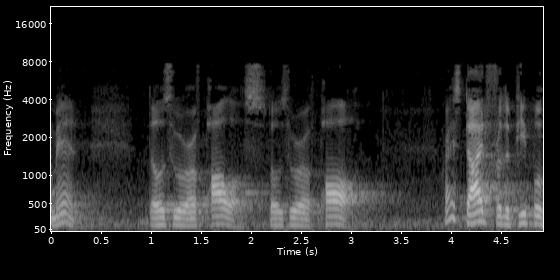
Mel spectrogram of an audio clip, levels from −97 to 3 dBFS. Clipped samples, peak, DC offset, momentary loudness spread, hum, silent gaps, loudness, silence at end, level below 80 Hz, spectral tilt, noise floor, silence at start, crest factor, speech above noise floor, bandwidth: under 0.1%; -14 dBFS; under 0.1%; 17 LU; none; none; -33 LUFS; 0 s; -68 dBFS; -5 dB/octave; -58 dBFS; 0 s; 22 dB; 25 dB; 8 kHz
